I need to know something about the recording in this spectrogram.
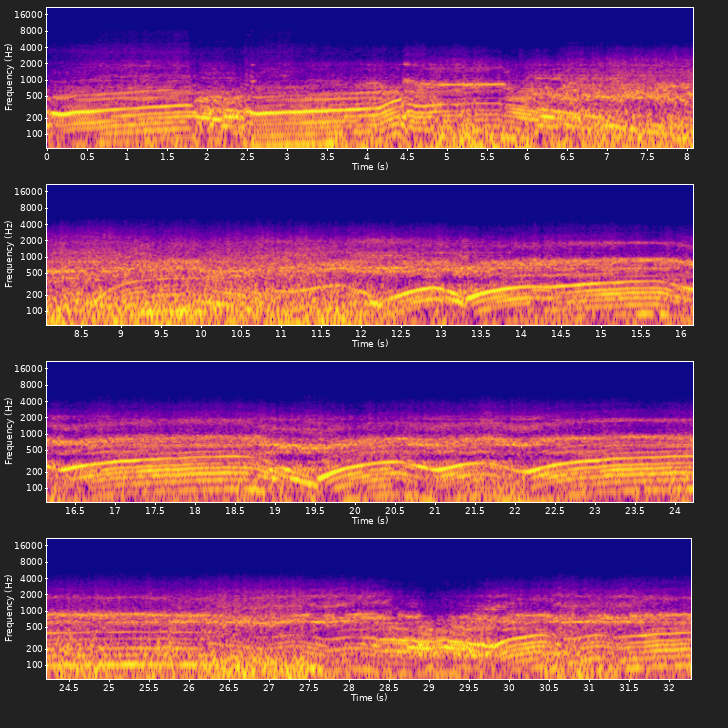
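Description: A drift car's engine, heard from inside the cabin, revving up and dropping back over and over while its tires squeal steadily through long slides.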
